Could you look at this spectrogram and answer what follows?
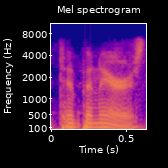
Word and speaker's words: Tempaneris: DH, Ethan Tempaneris. Ethan Tempaneris. The N is silent.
